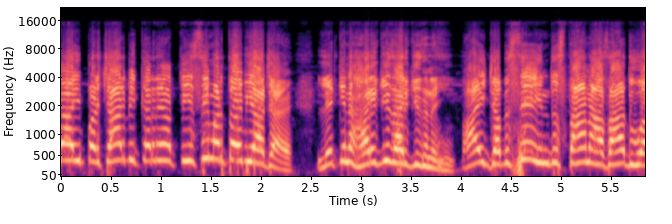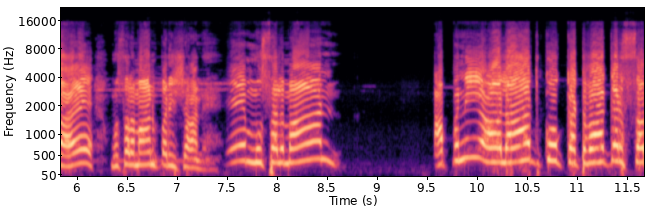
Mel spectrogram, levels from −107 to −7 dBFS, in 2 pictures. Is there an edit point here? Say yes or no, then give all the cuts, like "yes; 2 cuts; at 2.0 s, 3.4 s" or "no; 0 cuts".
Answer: yes; 2 cuts; at 3.9 s, 7.6 s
